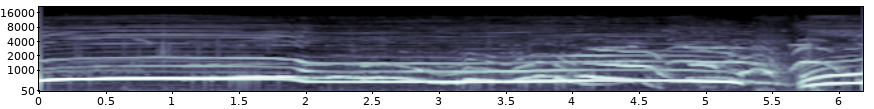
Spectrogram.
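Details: Several Volga Wolfhound puppies at day 55 singing around feeding time: a long steady howl holds level, then overlapping voices join with wavering, rising and falling wails that dip and swoop near the end.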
